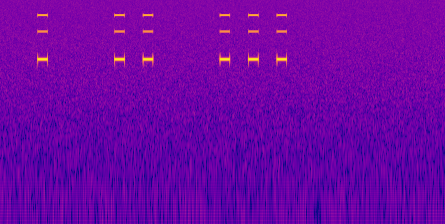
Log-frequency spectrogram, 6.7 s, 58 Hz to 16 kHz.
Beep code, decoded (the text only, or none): 1-2-3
